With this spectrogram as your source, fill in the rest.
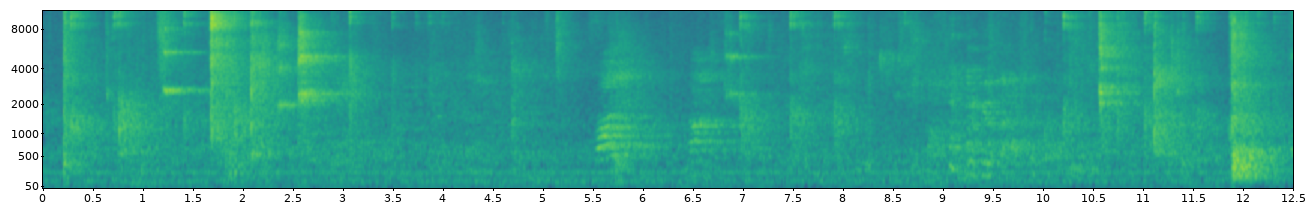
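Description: A table tennis ball clicks back and forth off paddles and the table in an echoing hall.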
